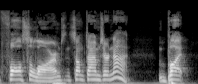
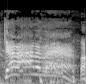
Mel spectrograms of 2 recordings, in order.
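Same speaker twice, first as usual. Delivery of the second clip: high shrill shout, higher and louder; angry voicemail; 5 dB louder than usual. Retold or imitated. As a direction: yell it down the phone at her. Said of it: "leaving angry voicemails to her".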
